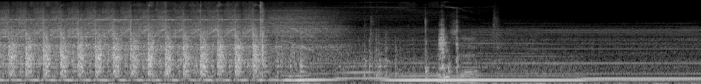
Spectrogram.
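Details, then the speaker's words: Toyota GR86 after JDL turbo kit install, first startup attempt; quick even cranking pulses then a ringing whine as it dies, never fires; battery problems, needed charging and a jump start from another car. "We gotta go charge this and wait. Fuck. So Andrew had battery problems, so we went ahead and jumped his car with my car."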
